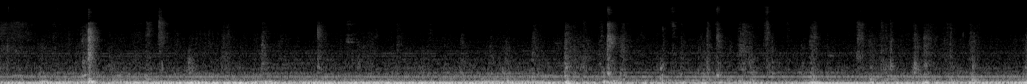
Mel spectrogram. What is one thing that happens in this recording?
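The bus body rattles and creaks over the road.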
